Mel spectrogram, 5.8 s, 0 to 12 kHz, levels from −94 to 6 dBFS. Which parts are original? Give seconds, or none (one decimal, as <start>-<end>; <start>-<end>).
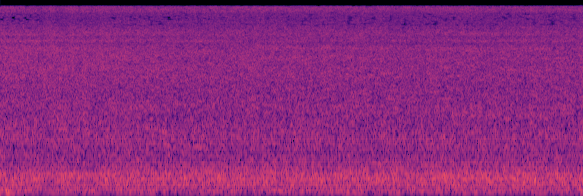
0.0-0.4; 1.1-5.8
